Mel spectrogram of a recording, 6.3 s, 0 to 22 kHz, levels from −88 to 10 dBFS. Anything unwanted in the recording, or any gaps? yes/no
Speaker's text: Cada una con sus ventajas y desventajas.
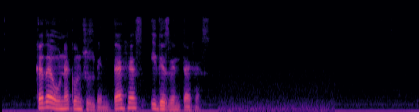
no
